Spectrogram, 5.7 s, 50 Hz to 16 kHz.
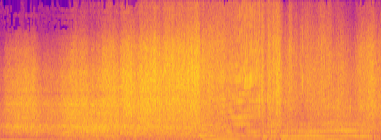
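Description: Peugeot 208 rally car engine running hard at high revs as it approaches. About three and a half seconds in the revs drop away as it brakes into the bend, then climb again as it accelerates out.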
